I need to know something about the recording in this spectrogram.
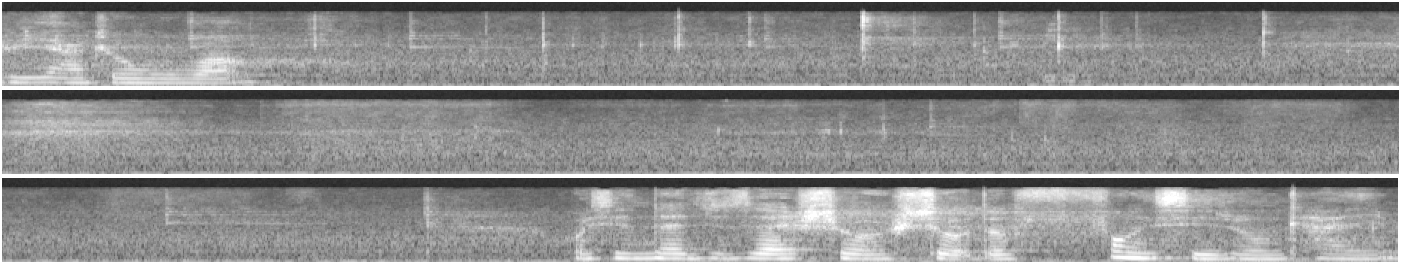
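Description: A young woman talks brightly and playfully close to a phone microphone.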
